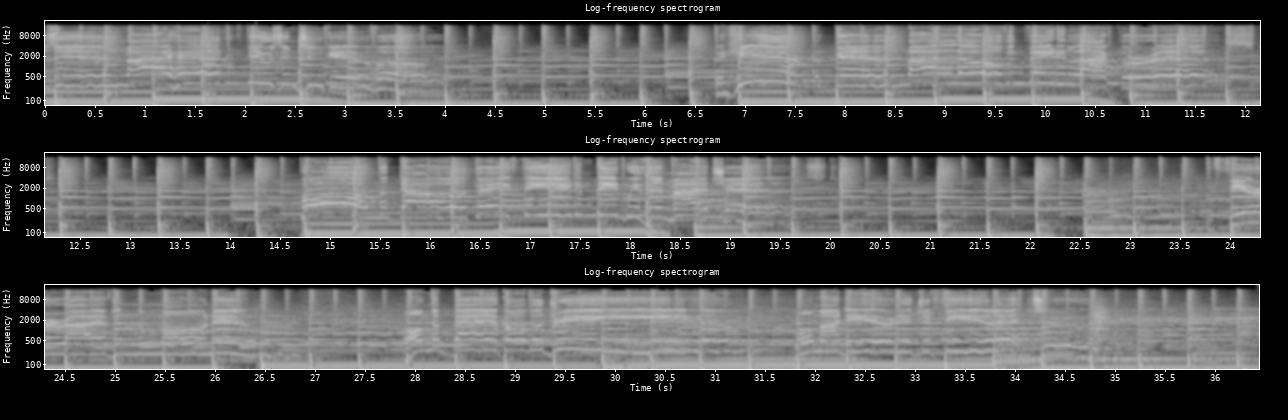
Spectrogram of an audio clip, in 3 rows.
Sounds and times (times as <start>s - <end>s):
Music: 0.0s - 36.4s.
